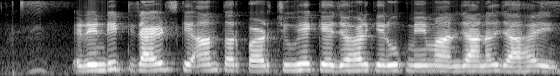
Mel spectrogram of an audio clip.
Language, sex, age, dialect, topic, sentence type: Magahi, male, 18-24, Western, agriculture, statement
